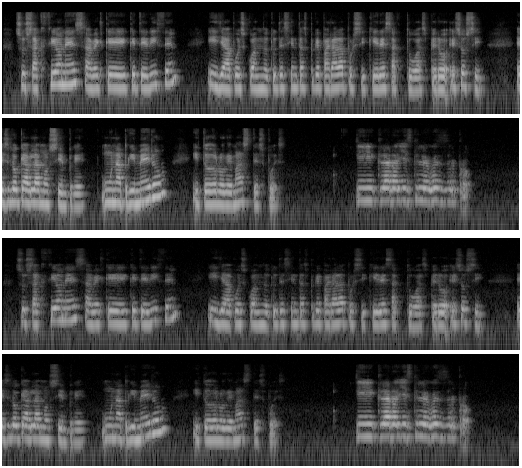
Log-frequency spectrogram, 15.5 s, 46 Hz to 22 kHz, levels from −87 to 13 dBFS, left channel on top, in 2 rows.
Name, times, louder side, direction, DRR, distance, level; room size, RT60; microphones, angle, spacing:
voice 1, 0.2-2.6 3.1-7.2 7.7-10.2 10.6-12.0, left 5 dB, 75° left, 0.5 m, -26 dB
voice 2, 13.1-14.7, right 2 dB, 10° right, 0.9 m, -26 dB
5.0 x 2.8 x 2.2 m
head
